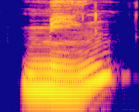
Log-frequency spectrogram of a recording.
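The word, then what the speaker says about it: 明: Here, this character translated as enlightened, it is pronounced ming, composed of two radicals.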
